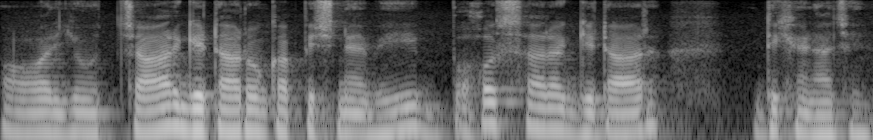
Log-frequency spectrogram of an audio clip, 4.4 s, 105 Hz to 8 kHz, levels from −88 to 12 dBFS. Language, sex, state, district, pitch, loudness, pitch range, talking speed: Garhwali, male, Uttarakhand, Tehri Garhwal, 130 Hz, -19 LUFS, 120-140 Hz, 165 wpm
